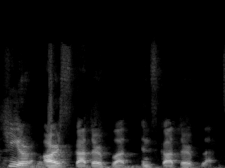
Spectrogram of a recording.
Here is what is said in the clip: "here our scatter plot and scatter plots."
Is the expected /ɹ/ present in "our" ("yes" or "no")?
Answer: yes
